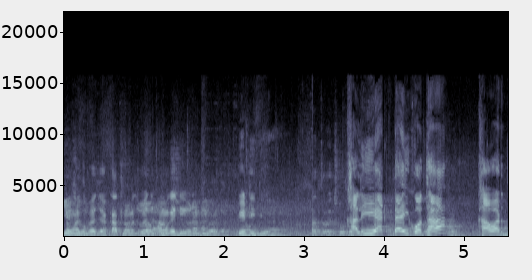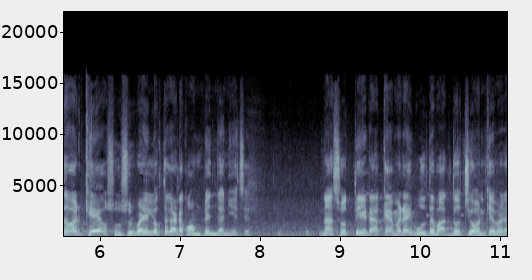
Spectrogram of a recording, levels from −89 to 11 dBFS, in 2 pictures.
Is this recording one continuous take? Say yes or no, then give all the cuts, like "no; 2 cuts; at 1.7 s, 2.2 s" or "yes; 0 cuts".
no; 1 cut; at 3.2 s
